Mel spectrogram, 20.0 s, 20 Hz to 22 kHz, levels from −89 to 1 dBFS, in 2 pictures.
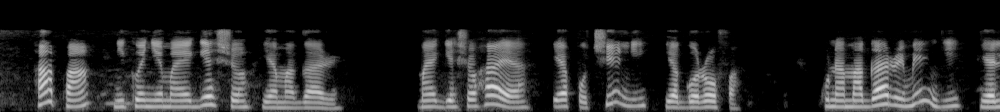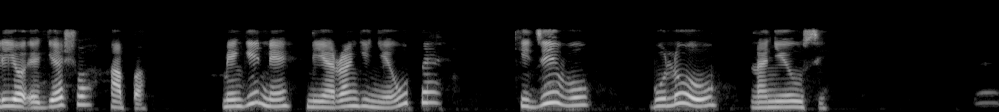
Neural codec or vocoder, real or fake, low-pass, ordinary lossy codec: none; real; 7.2 kHz; Opus, 64 kbps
